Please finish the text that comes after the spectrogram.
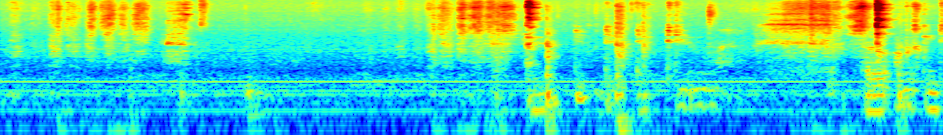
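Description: Meat being cut into chunks with a blunt knife while cooking jollof rice: scattered scraping and clinking of the blade against a board and dishes, with soft rubbing strokes and a low steady hum underneath.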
